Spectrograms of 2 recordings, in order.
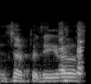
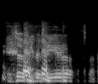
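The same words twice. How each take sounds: First: Said in the usual way. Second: Lo dice entre risas; riendo. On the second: Real, not acted. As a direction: se le escapa la risa al advertir. Reacción riendo al locutor. (riendo, advierte al locutor que eso es peligroso)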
